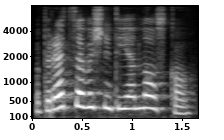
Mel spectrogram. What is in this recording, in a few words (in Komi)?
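операция вӧчны тіянлы оз ков, Komi, female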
